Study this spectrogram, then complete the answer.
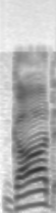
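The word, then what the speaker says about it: Gad: Of course, both names incorporate G-A-D, which we should all know by now is pronounced God. So we have God El-Glas and God Rael.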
